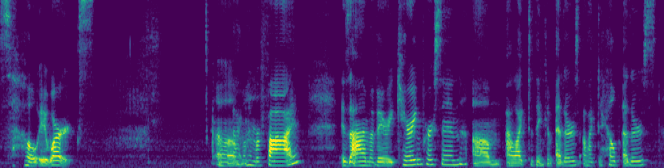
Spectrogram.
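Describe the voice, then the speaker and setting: Chatty congested woman with gravelly edge. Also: mid-range voice, steady tone, unhurried, bright, forceful tone, a little hiss or hum. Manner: chatty, rambling with frequent ums. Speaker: vlogger. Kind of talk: casual talking-to-camera vlog. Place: her daughter's bedroom at home.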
